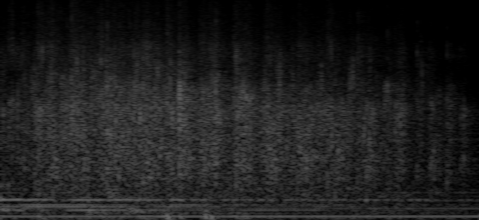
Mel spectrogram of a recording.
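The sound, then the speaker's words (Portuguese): An audience applauds the Lord steadily, a dense wash of many hands clapping at once, sustained for several seconds at an even level with a faint low hum underneath. “Pode sentar, aplauda ao Senhor.”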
